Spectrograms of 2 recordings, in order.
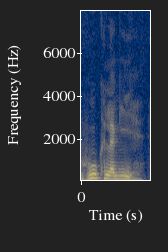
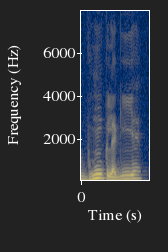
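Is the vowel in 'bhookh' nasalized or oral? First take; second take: oral; nasalized. First: Oral vowel with an aspirated final kh sound. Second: Nasalized vowel with an unaspirated final k sound. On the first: "जैसे हम लोग कहते हैं" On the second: "खड़ी बोली क्षेत्र वाले लोग कहते हैं"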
